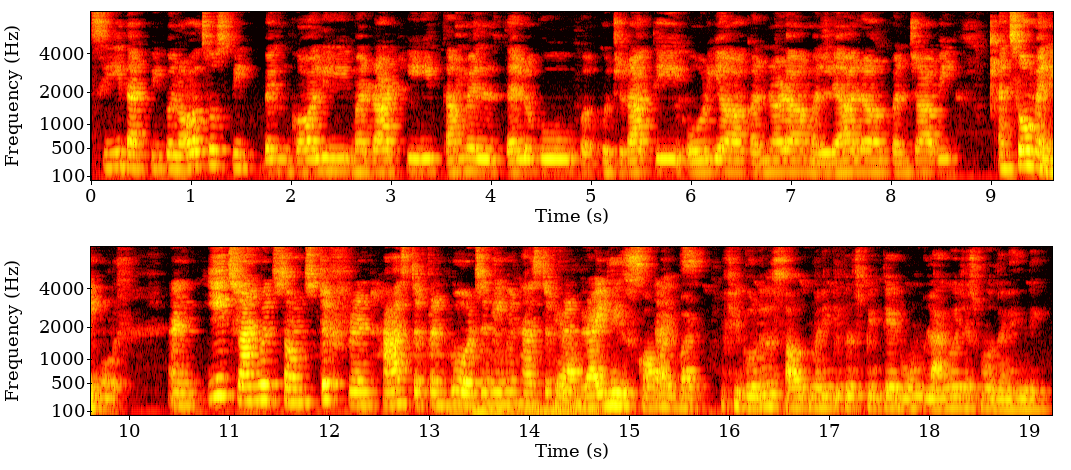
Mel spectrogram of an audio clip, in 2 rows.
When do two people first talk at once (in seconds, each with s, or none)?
14.2 s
